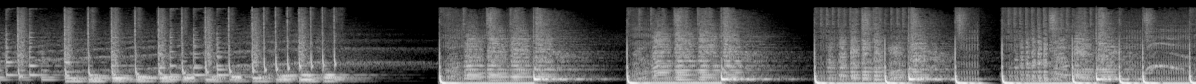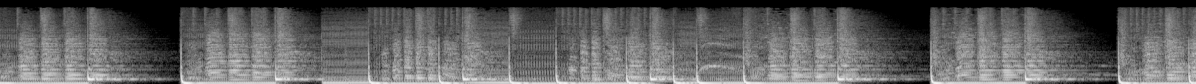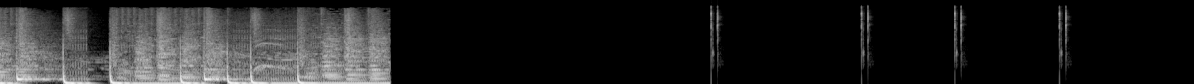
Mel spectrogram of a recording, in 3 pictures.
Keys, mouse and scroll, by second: 0.5 Delete, 0.7 click, 1.1 Delete, 1.3 Left, 2.6 click, 3.5 alt+Tab, 3.8 click, 4.6 c, 4.8 Tab, 5.1 click, 5.5 v, 5.6 click, 5.9 Left, 6.9 0, 7.6 s, 7.9 scroll down 1, 8.4 ctrl+s, 9.6 click, 22.7 ctrl+c, 23.0 click, 23.5 v, 25.2 click.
